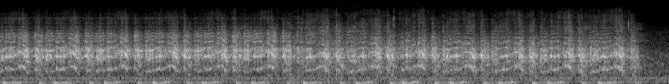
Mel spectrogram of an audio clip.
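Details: 1974 Yamaha TX500 after 20+ years sitting: a fast, steady starter churn for six seconds with uneven firing chuffs underneath but no catch. Spark present; it ran soon after, with the carbs and valves needing work.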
